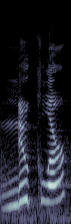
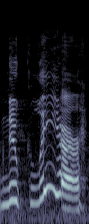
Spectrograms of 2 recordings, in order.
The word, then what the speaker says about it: nuclear: libary instead of library new Clerk instead of nuclear and it's February not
